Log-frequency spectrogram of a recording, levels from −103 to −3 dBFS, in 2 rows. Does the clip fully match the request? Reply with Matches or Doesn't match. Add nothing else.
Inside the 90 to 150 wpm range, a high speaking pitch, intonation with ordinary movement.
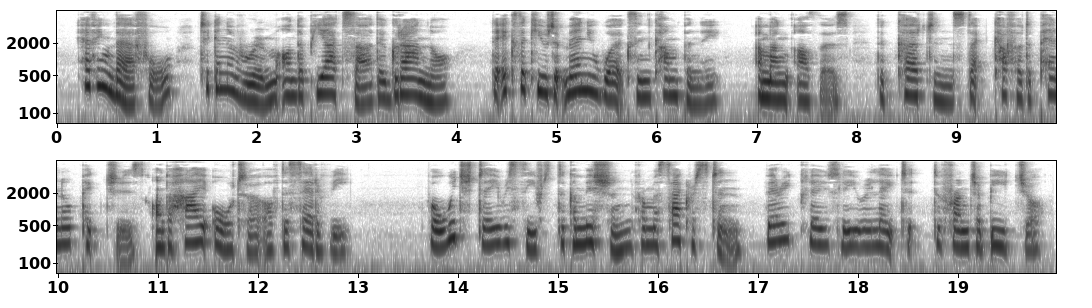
Matches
